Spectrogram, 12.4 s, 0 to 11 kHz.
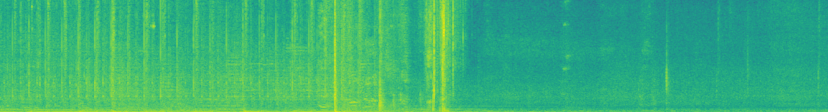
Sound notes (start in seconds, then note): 4.7 Martin wincing; 4.7 brick bashing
